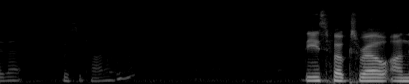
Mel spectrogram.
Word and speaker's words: Housatonic: Housatonic?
